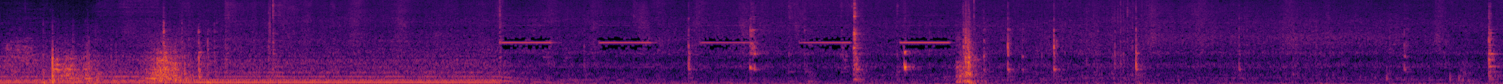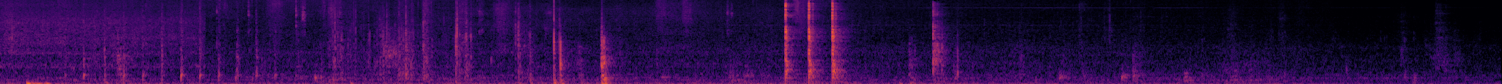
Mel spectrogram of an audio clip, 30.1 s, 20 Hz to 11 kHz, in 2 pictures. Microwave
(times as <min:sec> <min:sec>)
0:00.0 0:11.5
